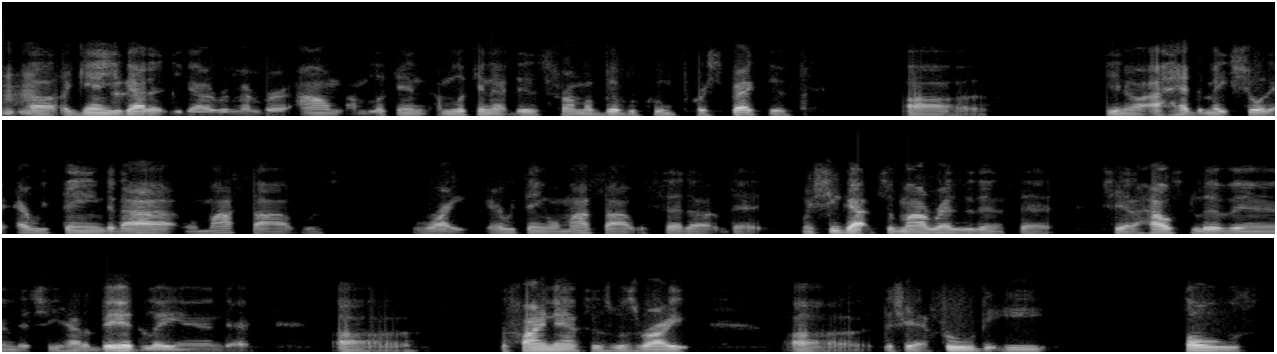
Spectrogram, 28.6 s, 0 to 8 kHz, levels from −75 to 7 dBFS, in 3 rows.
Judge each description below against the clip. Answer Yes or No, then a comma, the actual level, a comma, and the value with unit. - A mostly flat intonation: Yes, narrow, 2.3 semitones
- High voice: No, low, 120 Hz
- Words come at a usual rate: Yes, average, 165 wpm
